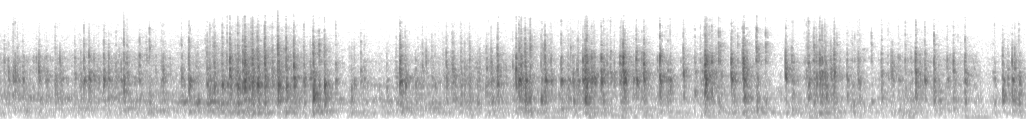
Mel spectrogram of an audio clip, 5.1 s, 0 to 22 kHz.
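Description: Fingertips type and tap rapidly on a full-size RGB-backlit plastic mechanical computer keyboard, its hollow keys resting on a solid base. The result is a dense, uneven stream of short, hollow plastic clacks centered in the midrange around 1.4 kHz, with bright edges, almost no low end, and each stroke dying away almost instantly.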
